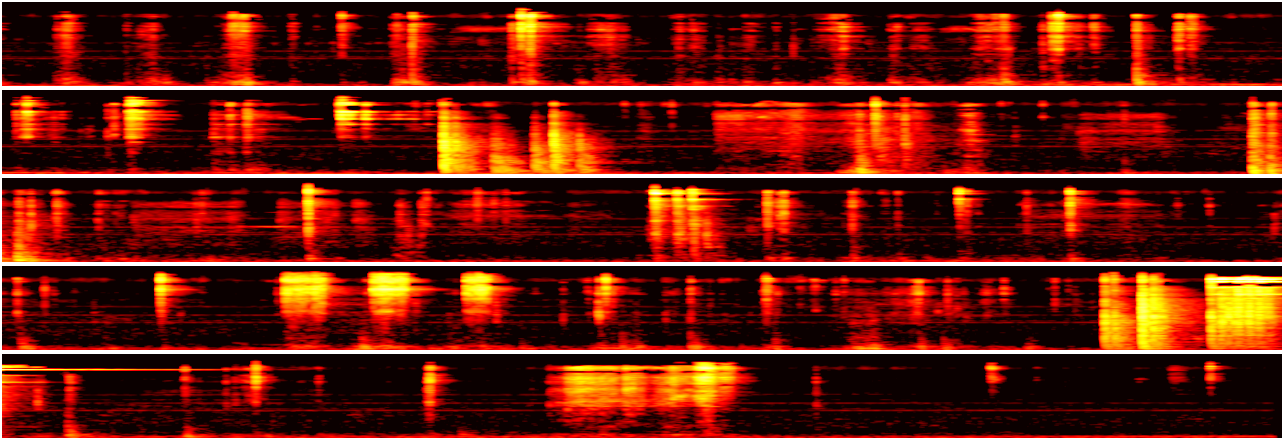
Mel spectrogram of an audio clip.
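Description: Metal carburetor parts and a screwdriver clicking, tapping and scraping on a wooden workbench as a twin Keihin CV carburetor rack is taken apart by hand. A few louder scrapes and clunks stand out among the light clicks.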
